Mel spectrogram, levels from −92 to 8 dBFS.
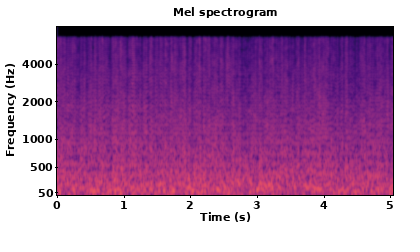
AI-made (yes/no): yes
